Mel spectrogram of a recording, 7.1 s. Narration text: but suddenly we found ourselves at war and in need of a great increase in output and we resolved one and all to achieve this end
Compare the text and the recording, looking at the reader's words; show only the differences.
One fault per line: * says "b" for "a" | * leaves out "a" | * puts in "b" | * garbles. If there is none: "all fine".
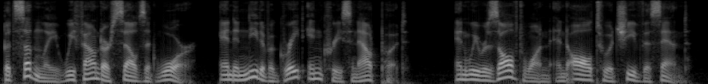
all fine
